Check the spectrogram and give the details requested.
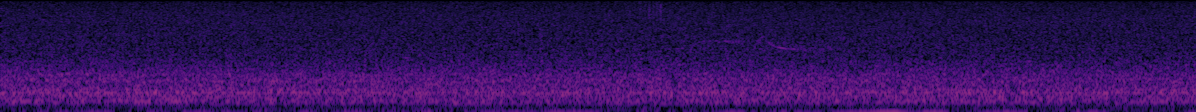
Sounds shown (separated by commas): Olive-sided Flycatcher song, insect buzz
